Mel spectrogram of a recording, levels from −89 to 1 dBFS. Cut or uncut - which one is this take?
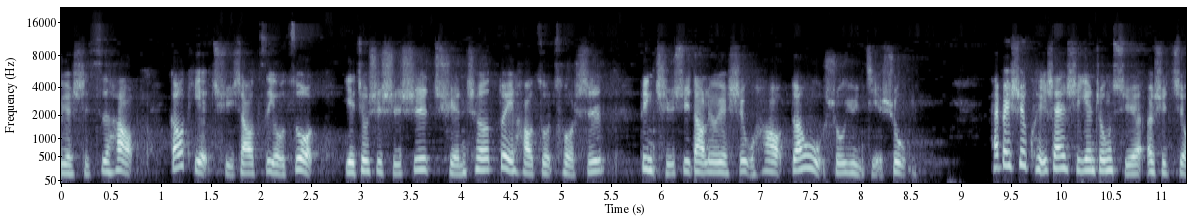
uncut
